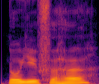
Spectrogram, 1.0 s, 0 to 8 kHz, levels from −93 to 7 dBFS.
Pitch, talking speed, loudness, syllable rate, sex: 115 Hz, 240 wpm, -14 LUFS, 4.9 syllables/s, male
